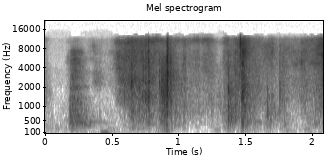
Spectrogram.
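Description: Papers being handled and shuffled close to a microphone: a series of short rustles.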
